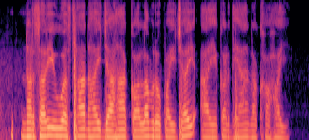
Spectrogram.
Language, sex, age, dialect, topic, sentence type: Magahi, male, 25-30, Western, agriculture, statement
